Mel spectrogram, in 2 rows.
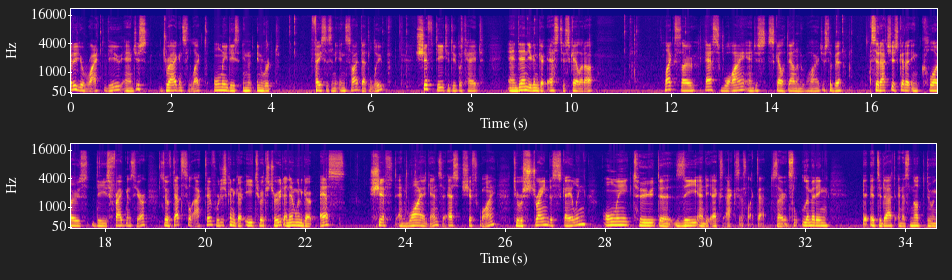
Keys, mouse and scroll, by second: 0.6 click, 2.7 scroll up 2, 6.2-9.2 middle drag, 7.6 shift+d, 9.2 right click, 11.1 click, 11.3 middle click, 15.4 click, 15.6 middle click, 18.5-21.0 middle drag.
